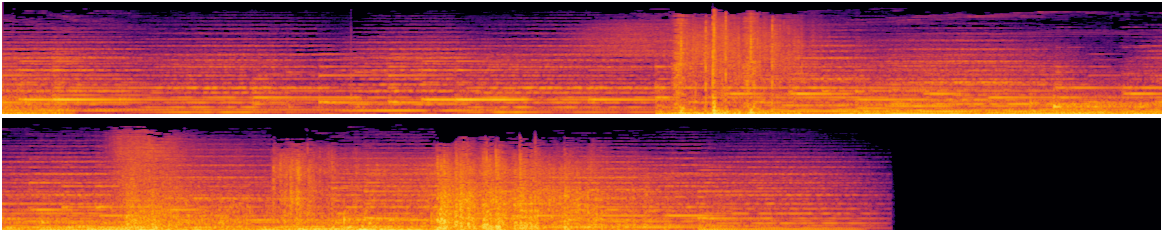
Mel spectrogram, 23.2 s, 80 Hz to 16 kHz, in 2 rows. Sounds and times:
Music: 0.0 - 20.6.

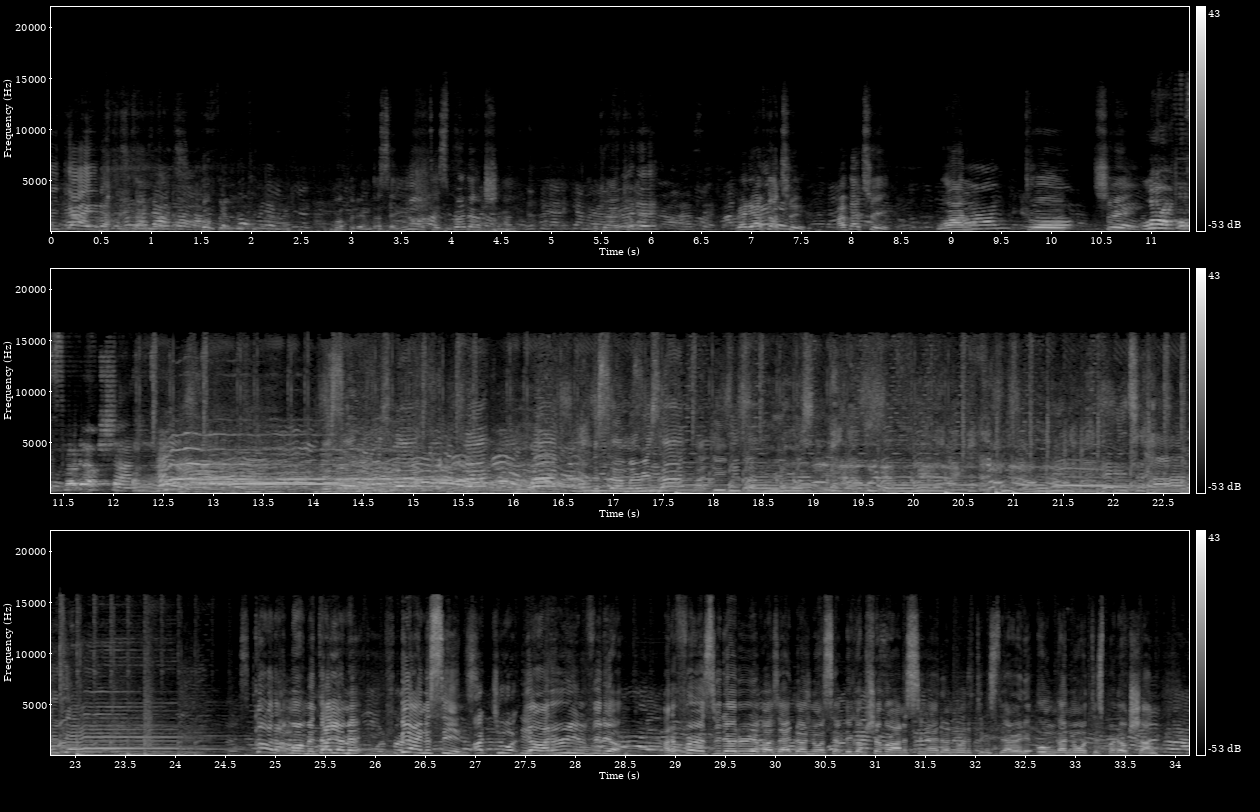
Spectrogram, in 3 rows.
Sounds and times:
Hip hop music: 11.2 - 34.1.

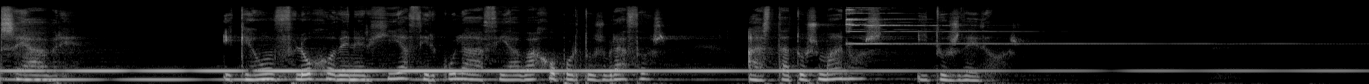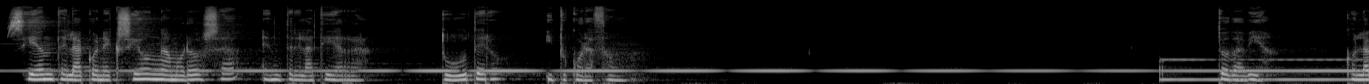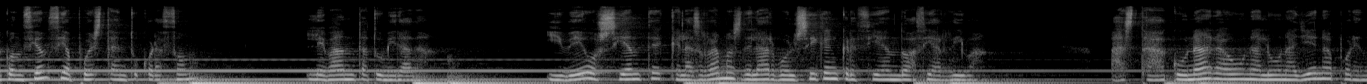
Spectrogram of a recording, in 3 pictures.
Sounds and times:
Speech: 0.0 - 0.8, 2.3 - 6.7, 7.5 - 10.2, 13.8 - 17.4, 18.1 - 20.1, 25.9 - 26.5, 27.2 - 29.5, 30.5 - 31.8, 32.9 - 37.3, 38.5 - 41.0
Music: 0.0 - 13.8, 16.0 - 41.0.

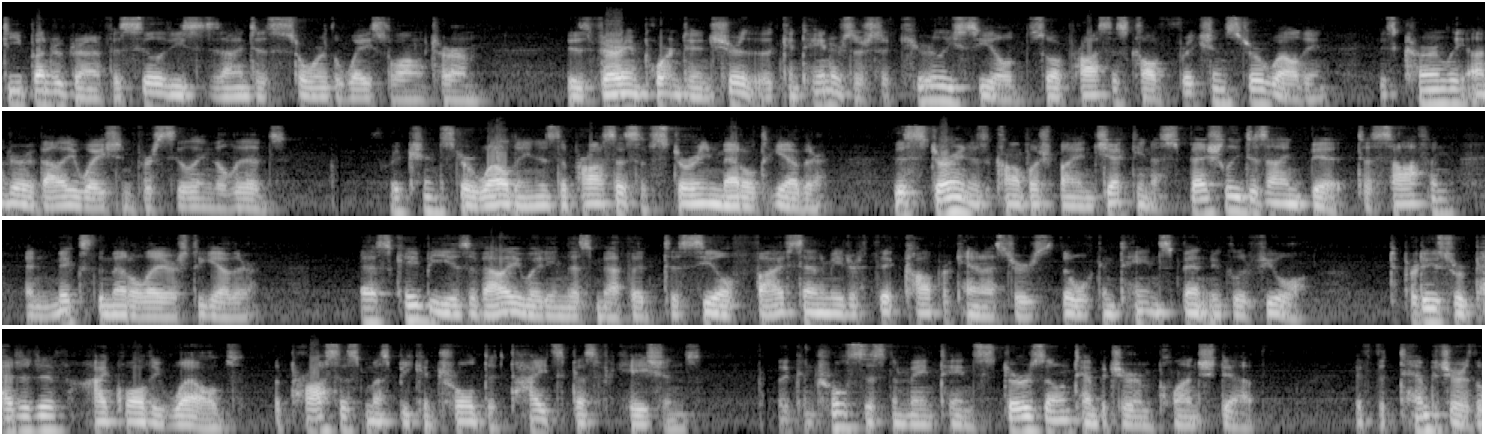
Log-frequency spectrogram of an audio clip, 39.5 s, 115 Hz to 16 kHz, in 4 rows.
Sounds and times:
Speech: 0.0 - 11.8, 12.5 - 21.5, 22.2 - 38.1, 38.7 - 39.5.

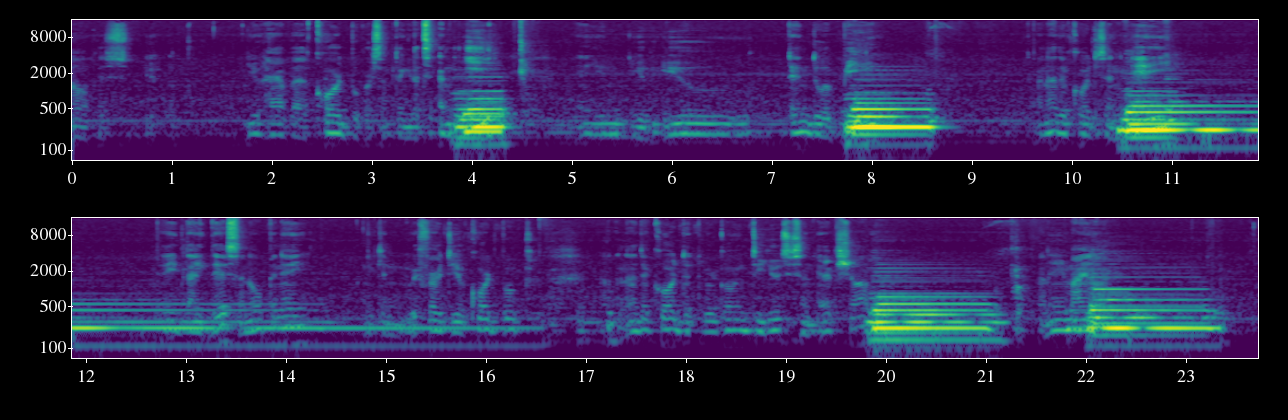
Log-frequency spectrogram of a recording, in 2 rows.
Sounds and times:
Speech: 0.0 - 1.0, 1.7 - 4.3, 5.0 - 7.8, 9.6 - 11.1, 12.7 - 19.9, 21.3 - 22.4
Strum: 3.8 - 4.5, 10.4 - 16.6, 22.0 - 23.4.

